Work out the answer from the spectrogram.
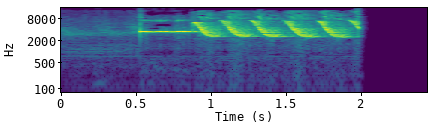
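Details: Orange canary song: a clear held whistle followed by five quick, loud, sweeping downslurred notes, then abrupt silence.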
